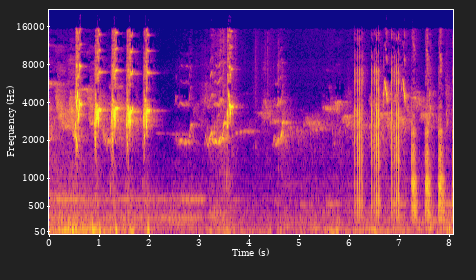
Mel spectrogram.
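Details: Javan myna in the morning: five bright ringing chips in quick succession, a quiet stretch with soft whistles, then a burst of harsh raspy chatter.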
